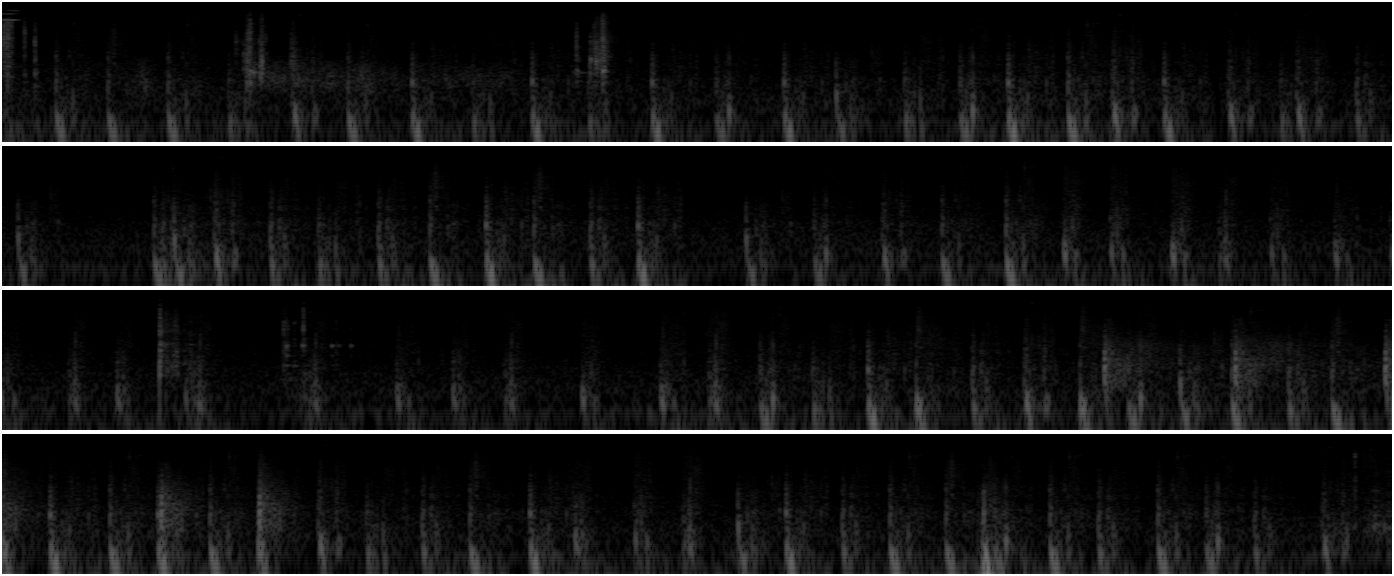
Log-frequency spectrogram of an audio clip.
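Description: Grass rustles in quick, regular bursts.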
